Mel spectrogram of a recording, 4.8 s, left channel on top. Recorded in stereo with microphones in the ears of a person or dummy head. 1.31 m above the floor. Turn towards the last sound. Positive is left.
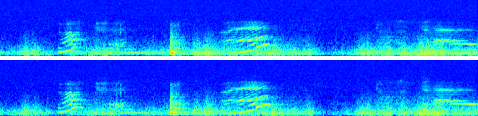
turn(degrees=-10)  # may be behind; listen again after turning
